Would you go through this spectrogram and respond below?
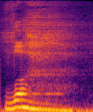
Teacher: ketika h ini sukun itu harus mengeluarkan angin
